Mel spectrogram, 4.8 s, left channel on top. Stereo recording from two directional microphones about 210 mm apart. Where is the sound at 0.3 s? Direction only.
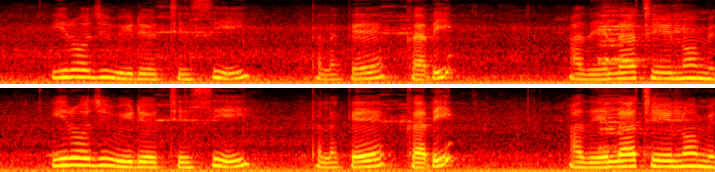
15° right (ahead or behind).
